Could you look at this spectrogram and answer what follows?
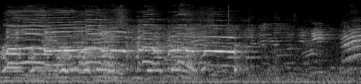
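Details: Kukuak Balenggek rooster, a native Solok singing chicken, practising for crowing performance; a long, even crow with several stepped syllables runs for over two seconds, followed by a short rising crow from another bird.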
